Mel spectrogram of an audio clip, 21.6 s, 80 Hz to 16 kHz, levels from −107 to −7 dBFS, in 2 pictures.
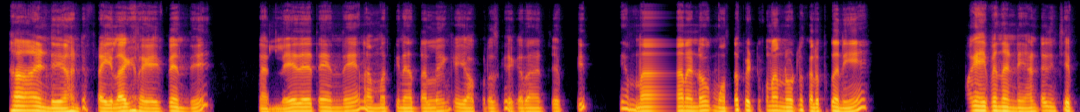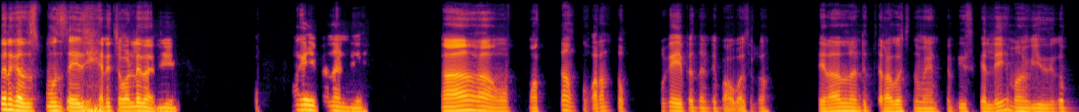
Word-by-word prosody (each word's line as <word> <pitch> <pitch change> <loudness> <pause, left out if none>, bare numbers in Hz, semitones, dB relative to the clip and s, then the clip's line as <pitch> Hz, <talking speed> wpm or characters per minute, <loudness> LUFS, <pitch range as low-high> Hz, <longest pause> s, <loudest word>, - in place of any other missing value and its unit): ఆ! - - +7 0.2
అండి. 110 -5 +3
అంటే 115 -3 0
ఫ్రై 110 - +3
లాగా 120 +2 +6
ఇలాగపోయింది 110 0 0 0.6
సర్లేదైతే 115 +6 +1
ఏంది 115 +2 -2
నెమ్మది 115 -1 -1
తినేద్దాంలే 110 0 -1
ఇంకా - - -9
ఈ - - +1
ఒక్క - - -15
రోజుకే 105 -1 -4
కదా! 110 0 0
అని 110 - -10
చెప్పి 110 - -7 0.4
తిన్నానండి. 130 -6 0
ఒక 145 - -4
ముద్ద 110 -1 -2
పెట్టుకున్నాను 145 -1 0
నోట్లో 140 +6 +1
కలుపుకొని. 115 -2 +2 1.1
ఉప్పగయిపోయిందండి 135 -4 +3
అంటే 115 +3 -3
నేను 125 -2 -3
చెప్పాను 170 +8 +5
గదా 130 -3 +7
స్పూన్ 135 0 0
సైజు 125 0 +5
ఇయన్ని 130 +1 +2
చూడలేదని. 125 -3 +2 1.2
ఉప్పగయిపోయిందండి. 140 -7 0 0.9
ఆ! - - +6 0.5
ఉప్ 115 0 -12 0.2
మొత్తం 115 +7 -7 0.2
కూర 105 - -6
అంతా 130 0 -18
ఉప్పుగయిపోయిందండి 115 -2 -7
బాబు - - -6
అసలు. - - -13 0.5
తినాలంటే 120 +2 -1
చిరాకు 110 +1 -2
వచ్చింది 110 -2 -8
మా 105 - -2
ఇంటికి 105 +2 -16
తీసుకెళ్ళి, 110 +1 -5
మా 115 - -1
వీదిలో 110 +1 -4
120 Hz, 135 wpm, -22 LUFS, 110-130 Hz, 1.2 s, ఆ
